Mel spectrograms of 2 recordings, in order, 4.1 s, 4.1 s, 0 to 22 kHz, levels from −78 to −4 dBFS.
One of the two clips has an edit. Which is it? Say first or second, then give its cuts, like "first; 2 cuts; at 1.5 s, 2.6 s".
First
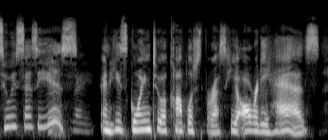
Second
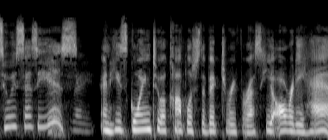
first; 1 cut; at 2.5 s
